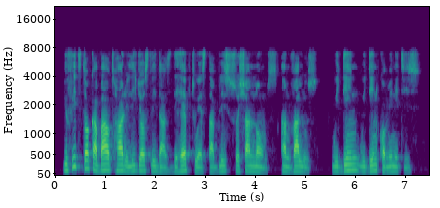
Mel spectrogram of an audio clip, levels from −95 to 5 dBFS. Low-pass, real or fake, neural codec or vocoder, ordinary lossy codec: none; real; none; none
